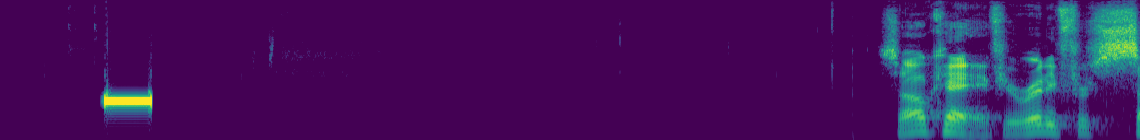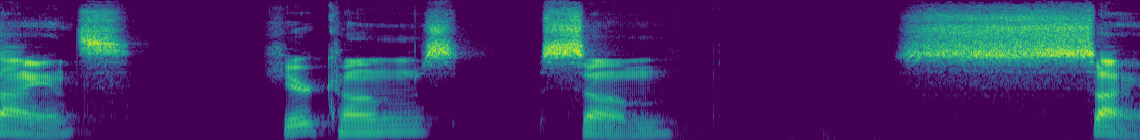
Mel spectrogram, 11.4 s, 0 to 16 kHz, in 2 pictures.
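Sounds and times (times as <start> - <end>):
steady electronic beep: 0.5 - 0.8
speech: 4.4 - 6.4, 7.0 - 9.2, 10.2 - 11.4.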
